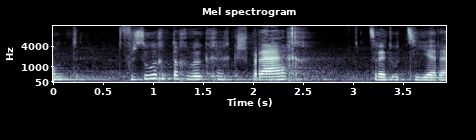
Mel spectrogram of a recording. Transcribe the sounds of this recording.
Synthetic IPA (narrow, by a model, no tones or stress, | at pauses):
ʊnt | fəɾsuəχəd̥ɔχʋʏkʰlɪχkʃpɾæːχ | t͡srɛdut͡siːəɾə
